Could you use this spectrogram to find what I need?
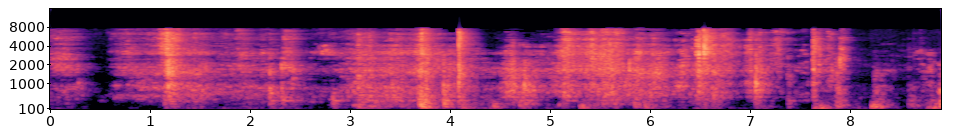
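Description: Paper rustles close to a microphone.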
